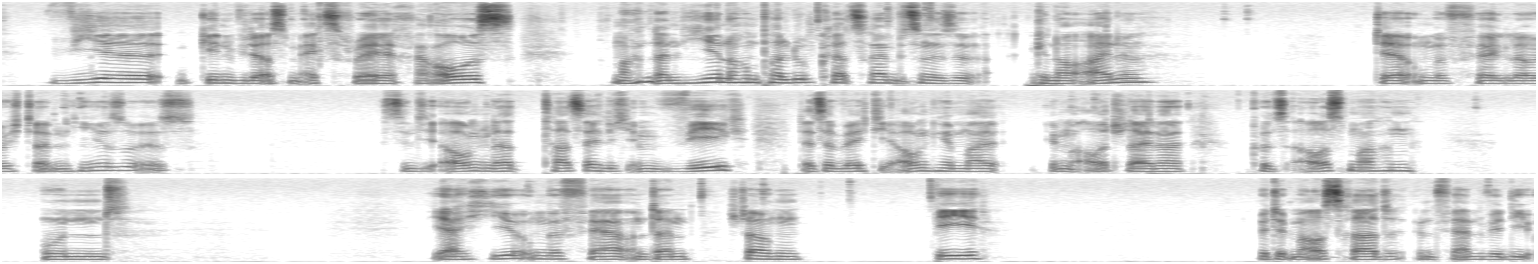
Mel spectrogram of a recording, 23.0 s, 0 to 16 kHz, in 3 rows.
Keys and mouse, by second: 2.0 middle click, 2.6 middle click, 3.0 middle click, 3.4 middle click, 4.4 ctrl+r, 7.9 click, 8.1-9.7 middle drag, 13.0 click, 13.7 middle click, 15.1-17.9 drag, 19.1 ctrl+b.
